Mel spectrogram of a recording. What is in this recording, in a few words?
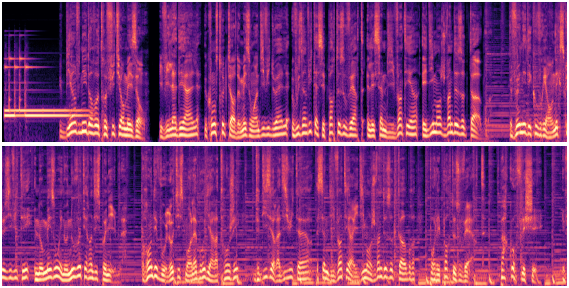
French Voice Over Energetic short advertisement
